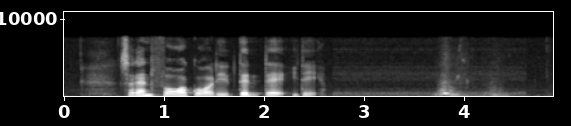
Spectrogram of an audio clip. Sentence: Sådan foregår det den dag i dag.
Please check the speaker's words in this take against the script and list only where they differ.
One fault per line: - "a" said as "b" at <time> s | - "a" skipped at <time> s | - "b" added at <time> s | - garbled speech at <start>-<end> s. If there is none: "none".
none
